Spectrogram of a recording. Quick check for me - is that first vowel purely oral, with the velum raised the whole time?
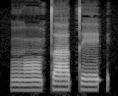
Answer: no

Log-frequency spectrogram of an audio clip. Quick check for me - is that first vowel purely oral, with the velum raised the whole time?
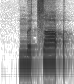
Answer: yes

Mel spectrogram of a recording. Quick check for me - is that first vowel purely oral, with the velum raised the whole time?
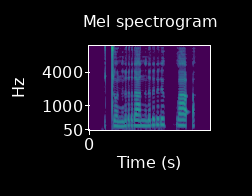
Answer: yes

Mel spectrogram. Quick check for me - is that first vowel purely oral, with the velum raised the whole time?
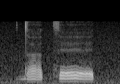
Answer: yes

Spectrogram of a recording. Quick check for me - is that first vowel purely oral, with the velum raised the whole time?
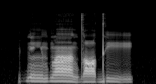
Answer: no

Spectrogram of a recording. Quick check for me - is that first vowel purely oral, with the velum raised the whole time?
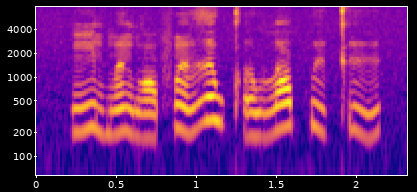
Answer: no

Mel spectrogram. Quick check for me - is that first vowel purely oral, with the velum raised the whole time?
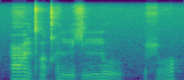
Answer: no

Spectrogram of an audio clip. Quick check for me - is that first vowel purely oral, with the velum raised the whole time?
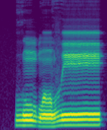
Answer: no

